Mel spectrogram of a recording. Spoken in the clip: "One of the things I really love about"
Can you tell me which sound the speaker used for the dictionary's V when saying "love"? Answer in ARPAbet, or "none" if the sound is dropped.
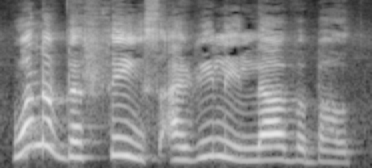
V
